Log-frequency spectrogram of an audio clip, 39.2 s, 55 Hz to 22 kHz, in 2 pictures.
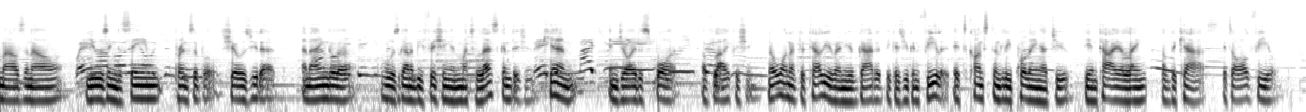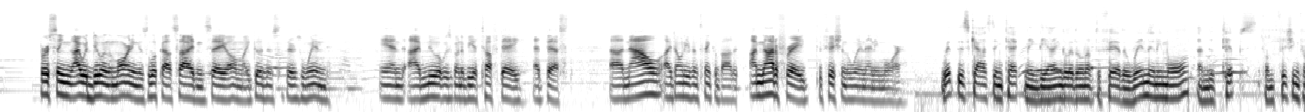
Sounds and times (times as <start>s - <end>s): Speech: 0.0s - 19.2s, 20.2s - 24.6s, 25.3s - 28.1s, 28.8s - 39.1s
Music: 0.0s - 39.1s.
